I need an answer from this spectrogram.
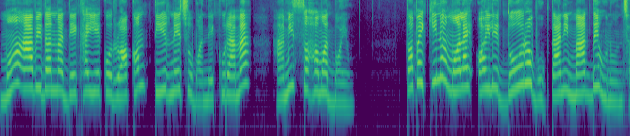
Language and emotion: Nepali, angry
